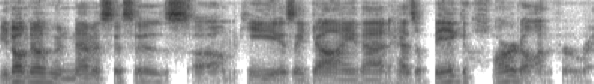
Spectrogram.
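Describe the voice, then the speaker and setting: A man speaks at a fairly slow pace with hardly any pauses and big swings in loudness. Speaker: streamer. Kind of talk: casual chat. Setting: live stream. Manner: low energy.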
